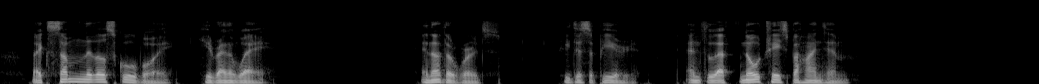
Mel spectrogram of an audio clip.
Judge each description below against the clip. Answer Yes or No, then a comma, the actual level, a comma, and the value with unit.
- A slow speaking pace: Yes, slow, 105 wpm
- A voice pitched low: Yes, very low, 85 Hz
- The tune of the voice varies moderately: No, wide, 6.1 semitones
